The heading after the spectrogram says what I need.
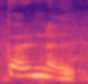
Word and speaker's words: colonel: It is the spelling of Colonel. Pronunciation is different and the spelling is different.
